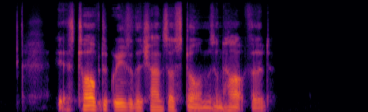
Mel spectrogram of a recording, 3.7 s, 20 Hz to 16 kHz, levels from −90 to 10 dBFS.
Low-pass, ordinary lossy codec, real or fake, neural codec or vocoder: 14.4 kHz; none; fake; codec, 32 kHz, 1.9 kbps, SNAC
